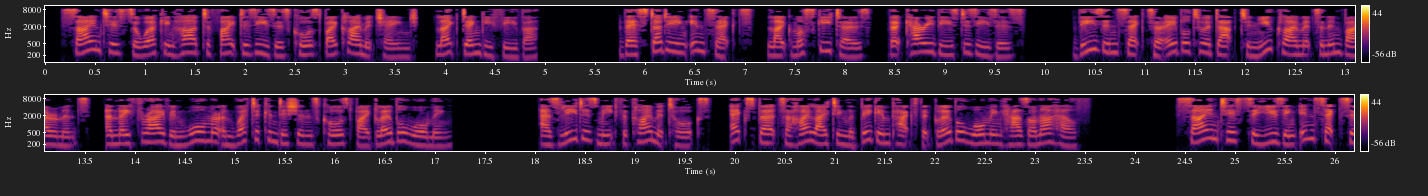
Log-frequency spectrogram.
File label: Upper Intermediate FAST Reading, English; English Newsroom; Using Insect Surveillance and Climate Forecasts to Fight Climate Fuelled Diseases; Scientists are working hard to fight diseases caused by climate change, like dengue fever.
